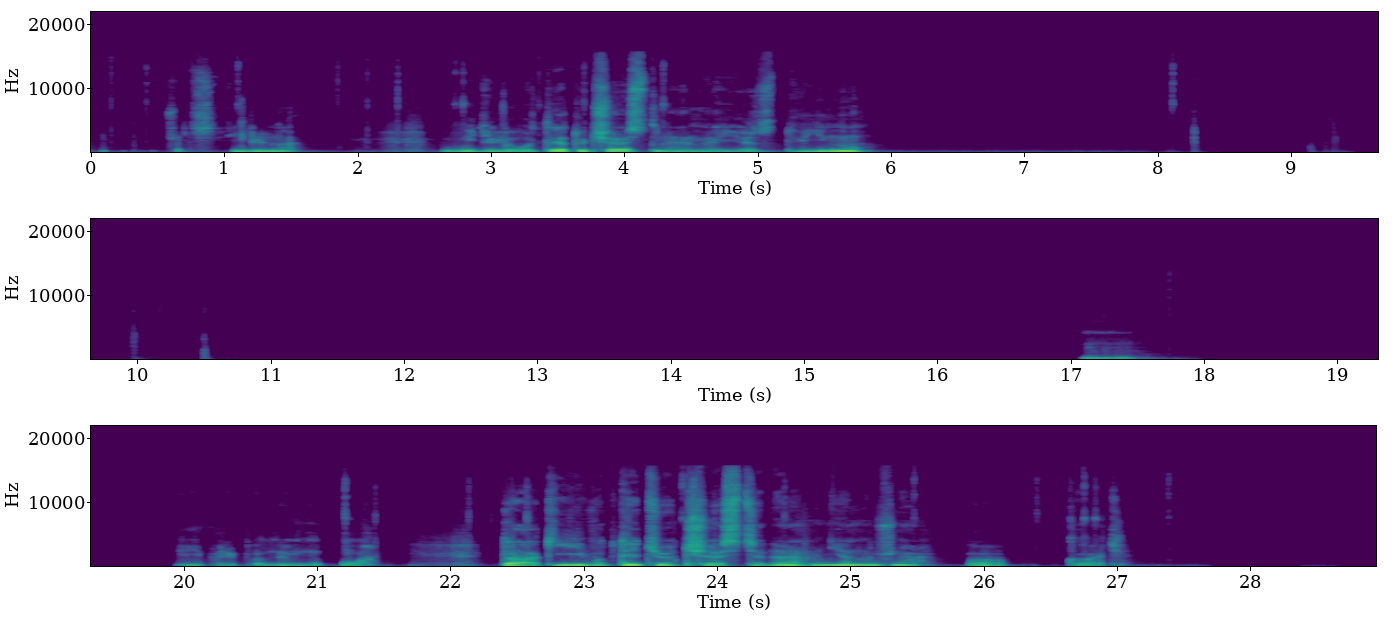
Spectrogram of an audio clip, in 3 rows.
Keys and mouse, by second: 2.7 alt+click, 2.7 alt+middle click, 9.1 KP_7, 12.1-14.3 drag, 14.1 s, 14.3-19.1 middle drag, 19.1 click, 21.5 middle click, 23.2 1, 26.0-28.3 right drag, 28.3-28.9 drag.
